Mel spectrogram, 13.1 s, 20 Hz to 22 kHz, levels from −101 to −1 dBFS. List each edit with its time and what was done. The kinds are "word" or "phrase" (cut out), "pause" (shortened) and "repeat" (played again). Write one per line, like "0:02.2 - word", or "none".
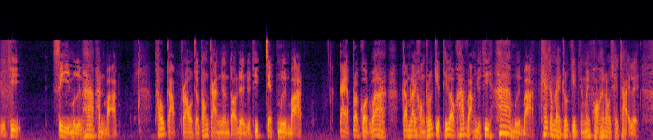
0:10.7 - pause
